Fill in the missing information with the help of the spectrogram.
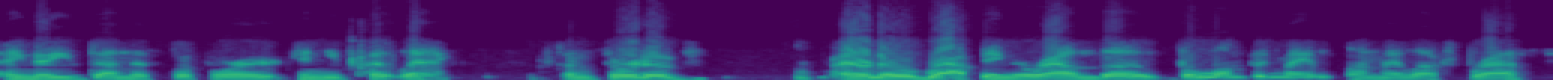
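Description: A woman's voice: lowish voice, completely flat delivery, moderate pace, gravelly, no echo. A woman caller on a call-in radio show, heard over the phone, talking hesitantly in short agreeing replies. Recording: muffled phone-line call.

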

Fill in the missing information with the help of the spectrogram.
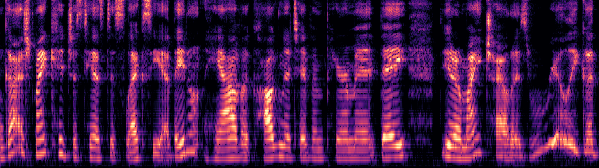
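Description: A woman hosting a podcast in a casual, enthusiastic, emphatic way, with a hoarse voice that is giving out. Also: fairly low pitch. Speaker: podcast host. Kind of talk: casual solo podcast talk.

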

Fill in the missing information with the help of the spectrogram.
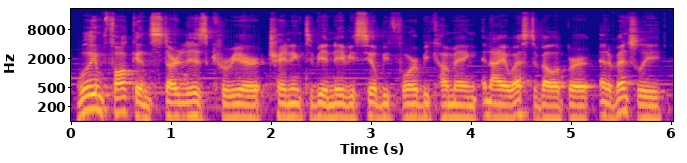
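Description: Low-voiced podcast host, upbeat. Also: male voice, fairly even intonation, fast talker, a little mellow, soft background music. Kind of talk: podcast hosting and interviewing.

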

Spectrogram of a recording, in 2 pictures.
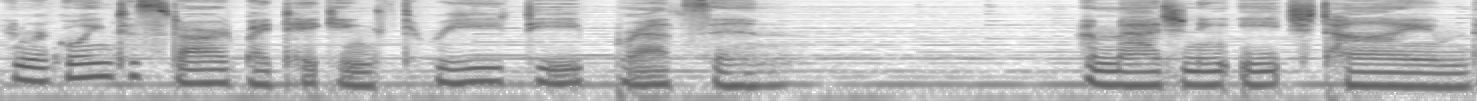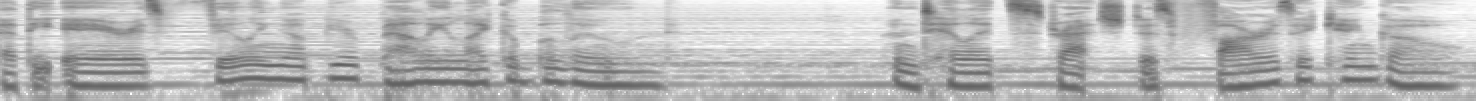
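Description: A woman leading a guided meditation in a soft, soothing, gently drawn-out manner, as its host. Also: extremely low pitch, vocal fry. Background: new-age music with singing bowls.

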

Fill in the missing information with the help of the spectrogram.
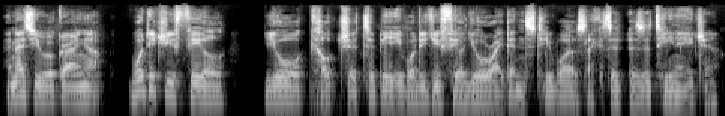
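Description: A man hosting a podcast interview, speaking in a measured, polished way. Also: sits low. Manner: measured, polished delivery with lively intonation. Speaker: podcast host and coach.

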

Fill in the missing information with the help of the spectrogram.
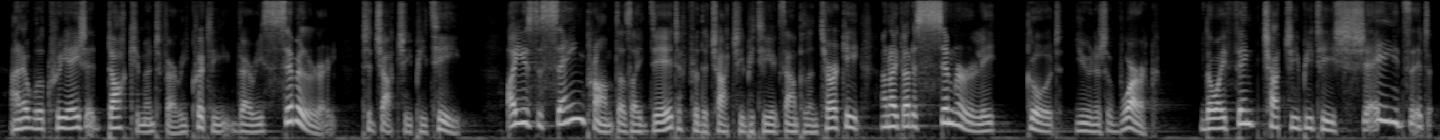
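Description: A podcast host from Ireland, speaking with an Irish accent, runs a solo show in a chatty, self-deprecating way full of fillers and restarts. His fairly high, slightly mellow voice is recorded at studio quality with no room sound.

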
